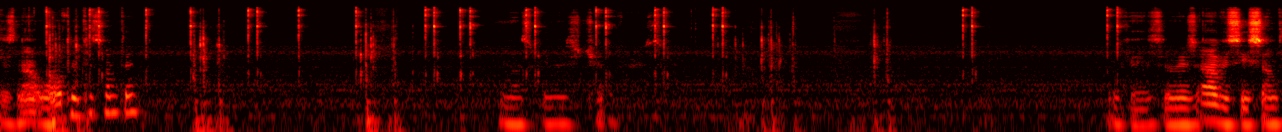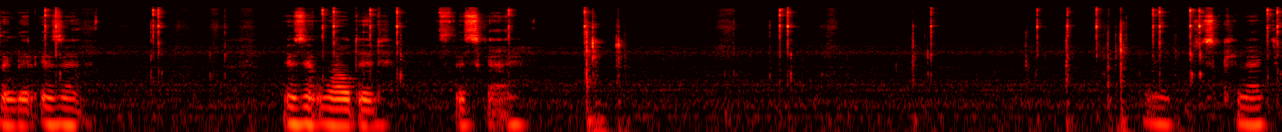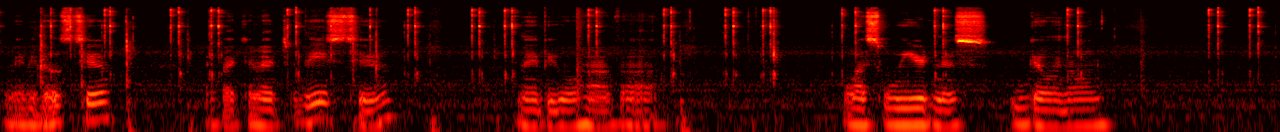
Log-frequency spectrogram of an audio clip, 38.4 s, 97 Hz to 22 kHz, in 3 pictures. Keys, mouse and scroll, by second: 0.6 ctrl+z, 0.9 click, 1.4 click, 2.0 ctrl+z, 2.5 click, 3.0 click, 3.7 ctrl+z, 4.2 click, 4.6 right click, 5.2 click, 5.9 right click, 6.6 click, 7.1 click, 7.6 s, 7.8 s, 8.7 s, 9.6 click, 11.0 click, 13.2 click, 14.3 click, 16.0 click, 16.5 drag, 17.9 click, 18.7 ctrl+z, 20.6 click, 22.1-23.2 alt+middle drag, 23.5 alt+middle click, 24.3 ctrl+click, 24.7 right click, 25.5 click, 26.1 alt+middle click, 26.7 click, 27.3 ctrl+click, 27.7 right click, 28.5 click, 29.0 alt+middle click, 29.7 click, 30.4 ctrl+click, 30.7 right click, 31.5 click, 32.3 click, 32.9 ctrl+click, 33.3 right click, 34.0 click, 35.0 right click, 36.3 click, 37.7 click, 38.1 click.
